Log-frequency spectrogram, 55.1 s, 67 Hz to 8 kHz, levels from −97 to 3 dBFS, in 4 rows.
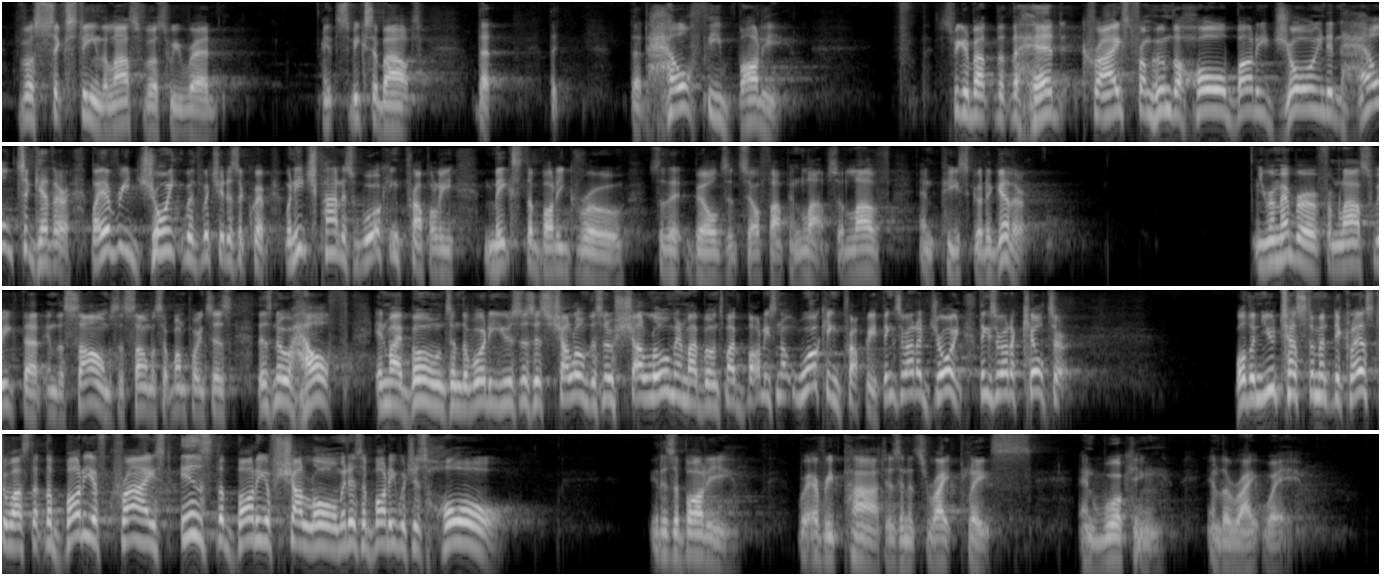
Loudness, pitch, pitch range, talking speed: -28 LUFS, 200 Hz, 175-235 Hz, 165 wpm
